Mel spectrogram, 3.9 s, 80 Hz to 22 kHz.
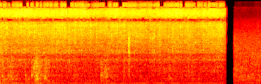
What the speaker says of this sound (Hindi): ये जो 3 हरी मिर्च काटी थी वो भी इसी में डाल देंगे। और इनको सौटे करेंगे।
